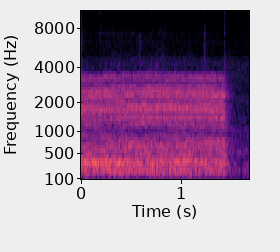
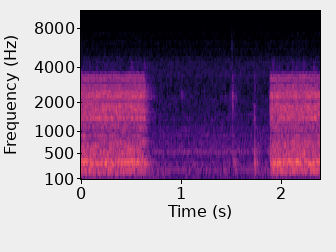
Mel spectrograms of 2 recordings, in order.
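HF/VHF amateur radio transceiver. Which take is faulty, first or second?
first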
